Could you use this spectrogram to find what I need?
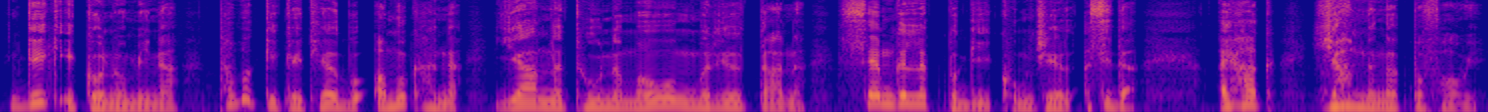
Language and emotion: Manipuri, surprised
